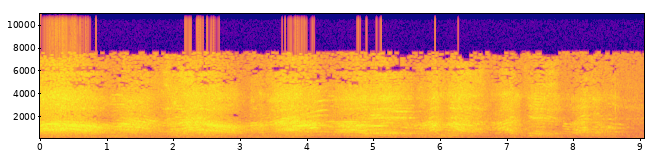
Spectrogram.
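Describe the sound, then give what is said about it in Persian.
An audience loudly recites salawat in unison, massed voices rising and falling in several surging waves that fill the whole stretch. “و اول مظلومه عالم زهرای مرضیه سلام الله علیهما و مظلوم کربلا آقا امام حسین با همه عزیزانش و تعجیل در فرج امام زمان صلوات بلند بفرستید.”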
